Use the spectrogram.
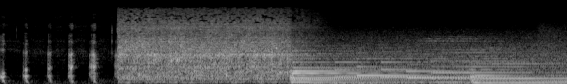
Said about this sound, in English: So they cut to a toilet flushing, and the words on the screen say, look at your pee.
